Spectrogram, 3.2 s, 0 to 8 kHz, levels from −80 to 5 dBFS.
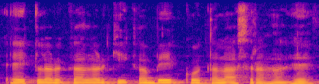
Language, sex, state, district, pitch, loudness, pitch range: Hindi, male, Arunachal Pradesh, Lower Dibang Valley, 105 Hz, -15 LUFS, 100-110 Hz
